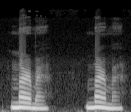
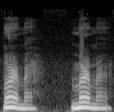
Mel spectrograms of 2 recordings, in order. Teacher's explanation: huruf r atau R yang terakhir itu tidak dibaca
